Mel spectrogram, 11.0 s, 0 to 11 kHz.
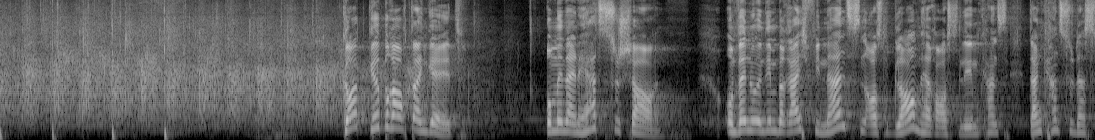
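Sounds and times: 
large audience applauding: 0.0 - 4.8
speech: 3.4 - 4.8, 5.5 - 10.9.

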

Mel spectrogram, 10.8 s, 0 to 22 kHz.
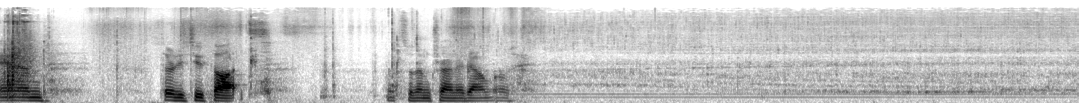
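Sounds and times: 
speech: 0.0 - 0.6, 1.6 - 2.8, 3.9 - 5.3
faint steady hum: 0.4 - 10.7
water running from a tap: 5.3 - 10.7.

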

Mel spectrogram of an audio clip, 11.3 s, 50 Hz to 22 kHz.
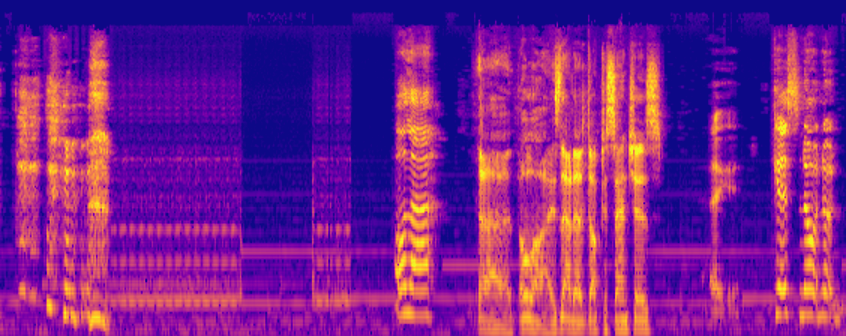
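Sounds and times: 
steady electronic ringtone: 1.4 - 4.9
speech: 5.3 - 8.9, 9.5 - 11.2.

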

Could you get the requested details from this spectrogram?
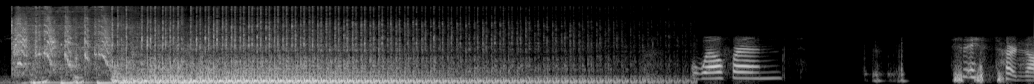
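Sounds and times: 
motorcycle engine cranking, starting and idling: 0.0 - 7.0
speech: 7.1 - 7.8, 8.7 - 10.3.

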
